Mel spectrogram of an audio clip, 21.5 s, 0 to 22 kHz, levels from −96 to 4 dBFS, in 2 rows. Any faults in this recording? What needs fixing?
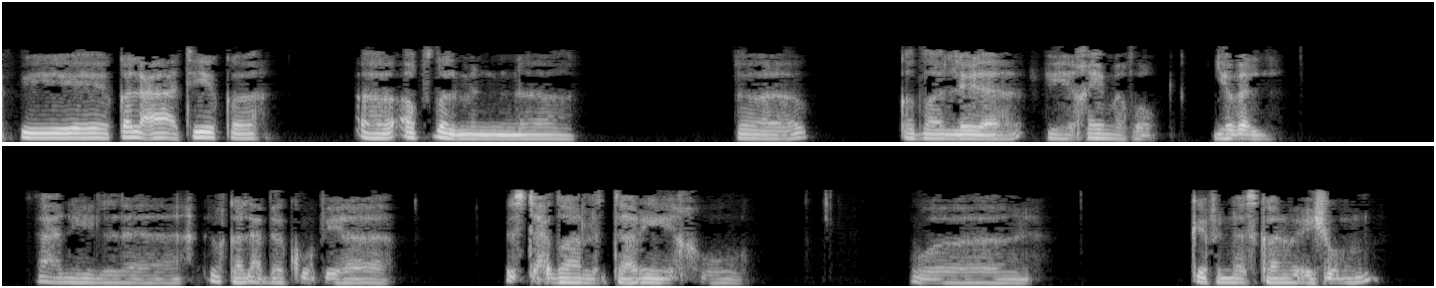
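MP3 compression, likely at a low bitrate around 24 kbps, affects the whole recording. Speech sounds watery and swirly, s sounds chirp metallically, and attacks smear. A spectrogram shows a hard ceiling at 6 kHz, with weak components flickering on and off between frames. Encode at a higher bitrate, or keep a lossless master for any further processing.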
